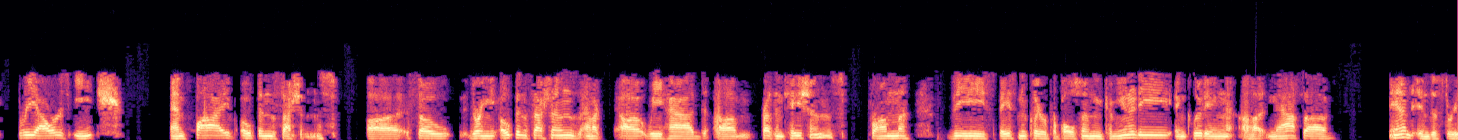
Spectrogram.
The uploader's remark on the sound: The topic was the subject of the June 16th Future in Space Operations teleconference.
